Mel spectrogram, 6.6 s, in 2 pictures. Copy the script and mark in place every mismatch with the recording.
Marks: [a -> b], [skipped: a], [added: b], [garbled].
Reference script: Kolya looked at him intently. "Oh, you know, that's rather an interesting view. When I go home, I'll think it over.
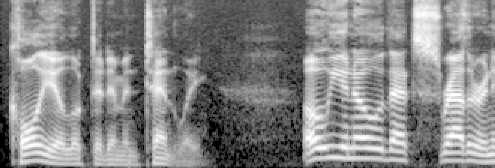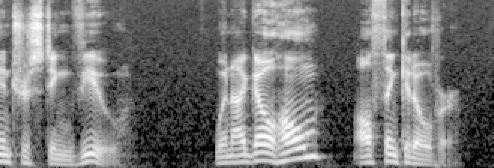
Kolya looked at him intently. "Oh, you know, that's rather an interesting view. When I go home, I'll think it over.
